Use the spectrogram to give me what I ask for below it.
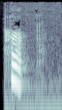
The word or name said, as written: herp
